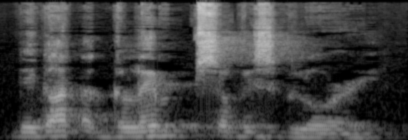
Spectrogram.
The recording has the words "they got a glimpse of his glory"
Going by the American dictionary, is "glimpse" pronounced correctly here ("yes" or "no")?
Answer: yes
